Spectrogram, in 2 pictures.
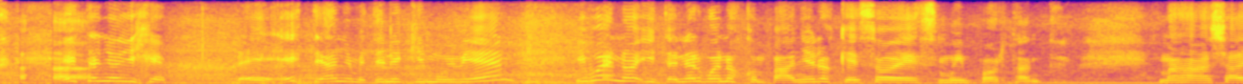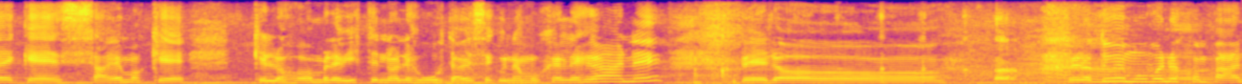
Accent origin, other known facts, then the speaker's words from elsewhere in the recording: Villa Giardino, Córdoba, Argentina; born there; yo nací acá en Villa Yagardino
